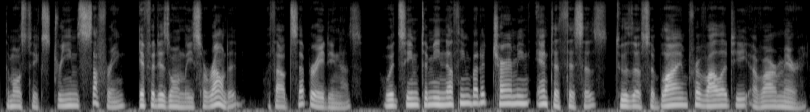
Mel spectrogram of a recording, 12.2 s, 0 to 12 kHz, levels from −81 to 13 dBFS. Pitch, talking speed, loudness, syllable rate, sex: 135 Hz, 140 wpm, -19 LUFS, 4.7 syllables/s, male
